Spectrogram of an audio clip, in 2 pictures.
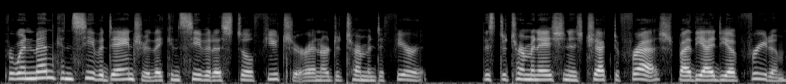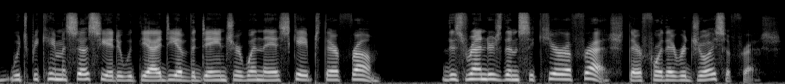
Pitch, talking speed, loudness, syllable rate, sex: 210 Hz, 190 wpm, -18 LUFS, 6.3 syllables/s, female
